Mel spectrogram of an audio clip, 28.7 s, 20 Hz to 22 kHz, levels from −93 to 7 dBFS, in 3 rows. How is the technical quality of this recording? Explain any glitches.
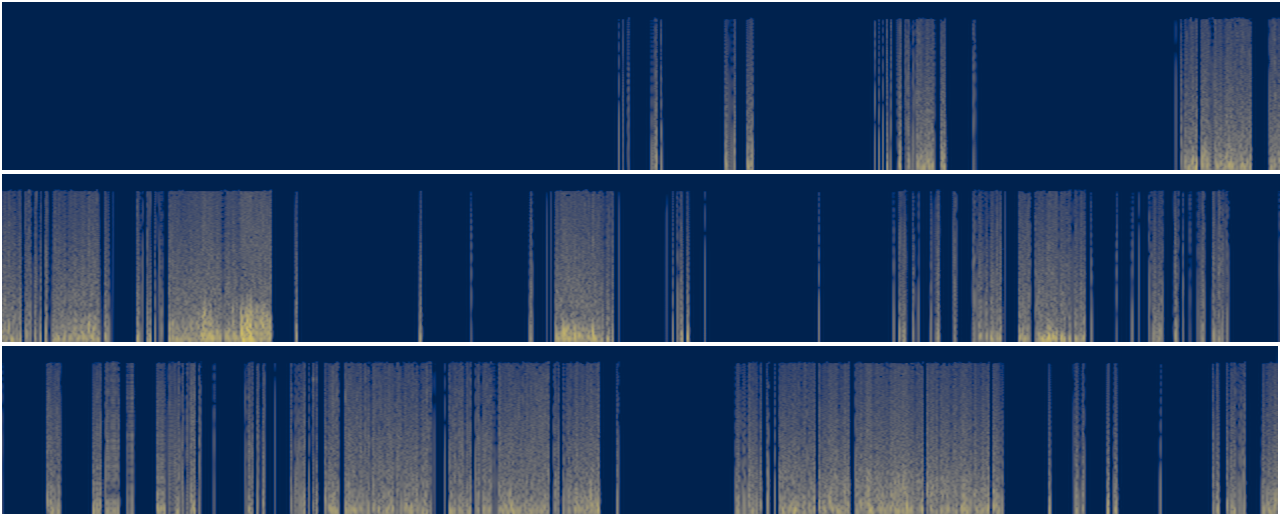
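The technical quality is poor. Two faults are audible: grainy distortion throughout and a short robotic buzz near the 20-second mark.

Throughout the recording, the sound has a coarse, grainy distortion that rises and falls with the signal rather than sitting beneath it as a steady hiss. Quiet passages crumble or sputter toward silence. The likely cause is low bit depth without dither. The audio appears to have been rounded to only about 5 bits, leaving an error roughly 10 dB below the signal. Because that error tracks the waveform, it sounds like distortion instead of broadband noise, which is what separates it from ordinary background hiss.

From 19.66 to 20.48 s, the sound turns into a rigid, metallic buzz fixed at 50 Hz. It roughly follows the contour of the audio. This is likely robotic sound from repeated short buffers. 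A chunk of about 20 ms is replayed over and over while most of the real audio in that stretch is skipped. The 50 Hz buzz is one over that 20 ms length. The locked, steady pitch distinguishes it from the grain heard throughout, which has no fixed tone and changes with the sound.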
